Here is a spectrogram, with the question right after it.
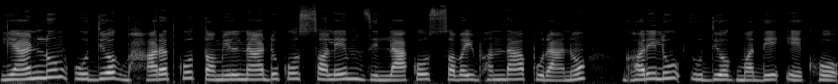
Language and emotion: Nepali, neutral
